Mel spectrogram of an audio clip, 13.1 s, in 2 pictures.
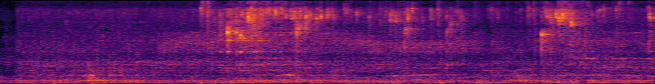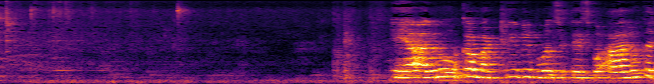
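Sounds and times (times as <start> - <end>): food frying in hot oil: 0.0 - 9.5.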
